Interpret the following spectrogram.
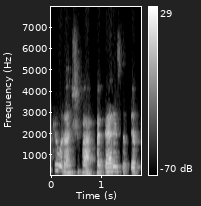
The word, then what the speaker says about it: Shabbat: are all pronounced now if you've got somebody ashkenazi background an older person perhaps or you go to khabad this is going to have an s sound what's a word where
